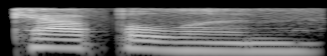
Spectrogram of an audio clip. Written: capelin

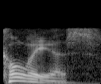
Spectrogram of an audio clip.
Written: coleus

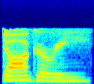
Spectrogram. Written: doggery

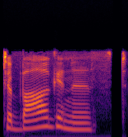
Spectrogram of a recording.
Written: tobogganist

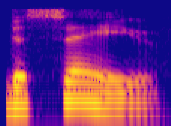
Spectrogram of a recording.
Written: dissave

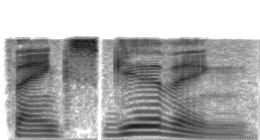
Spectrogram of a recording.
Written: thanksgiving

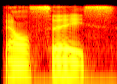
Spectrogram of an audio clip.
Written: Alsace

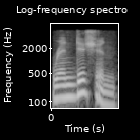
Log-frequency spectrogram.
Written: rendition

